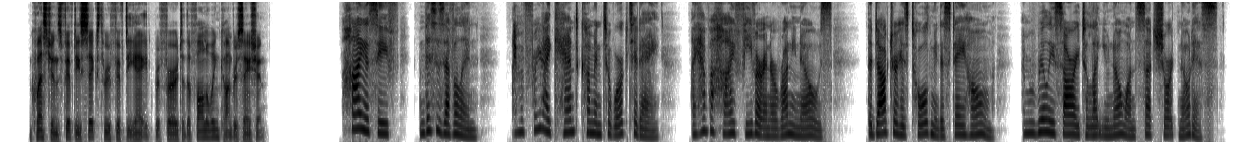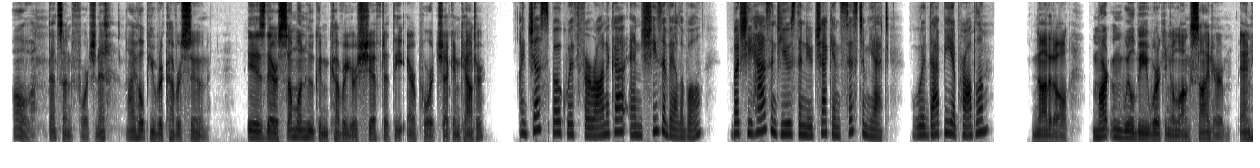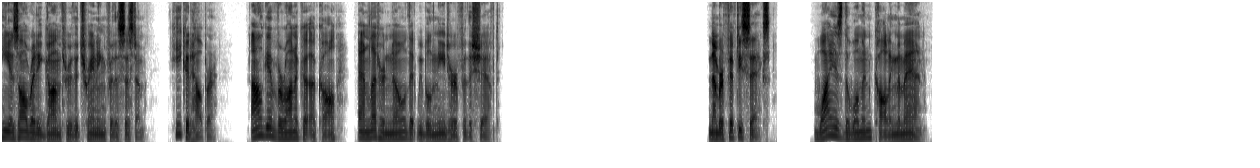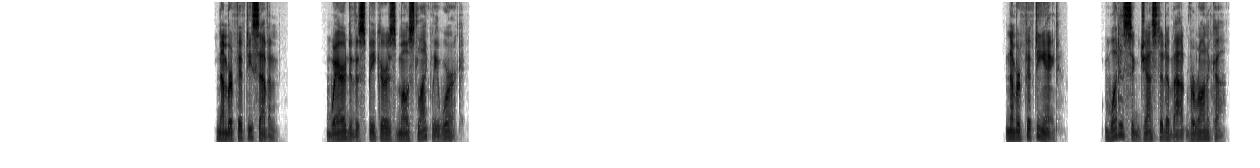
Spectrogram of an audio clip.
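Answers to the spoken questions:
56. She is sick and can't come to work
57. At an airport
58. She hasn't used the new check-in system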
